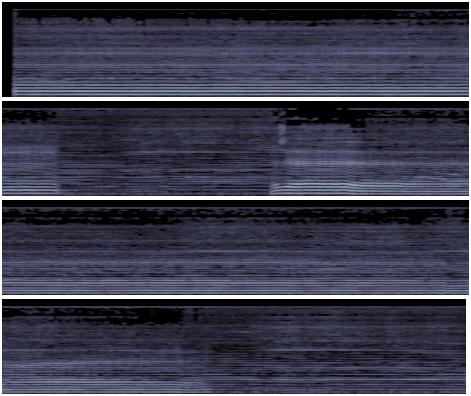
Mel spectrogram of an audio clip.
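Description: Male Hindustani classical vocalist holding long, steady notes over a tanpura drone, sliding down into a new note about seven and a half seconds in. The drone carries on more quietly on its own in the gaps between notes.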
